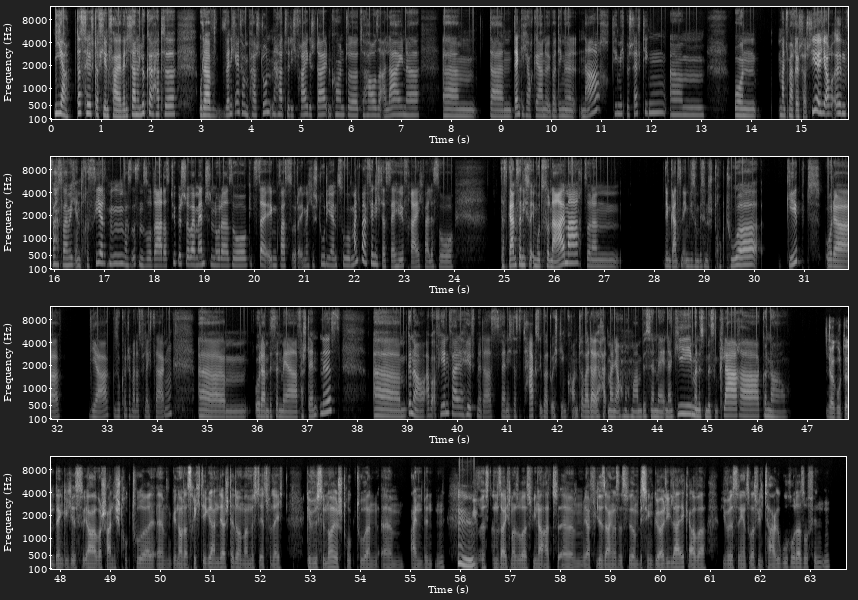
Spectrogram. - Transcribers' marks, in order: distorted speech; other background noise; laughing while speaking: "irgendwas"; drawn out: "ähm"; tapping; in English: "girly like"
- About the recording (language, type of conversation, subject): German, advice, Was kann ich tun, wenn ich nachts immer wieder grübele und dadurch nicht zur Ruhe komme?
